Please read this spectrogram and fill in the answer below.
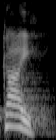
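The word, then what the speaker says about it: καί: se dice I en griego I se dice Kai Pablo está diciendo pero con respecto a la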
